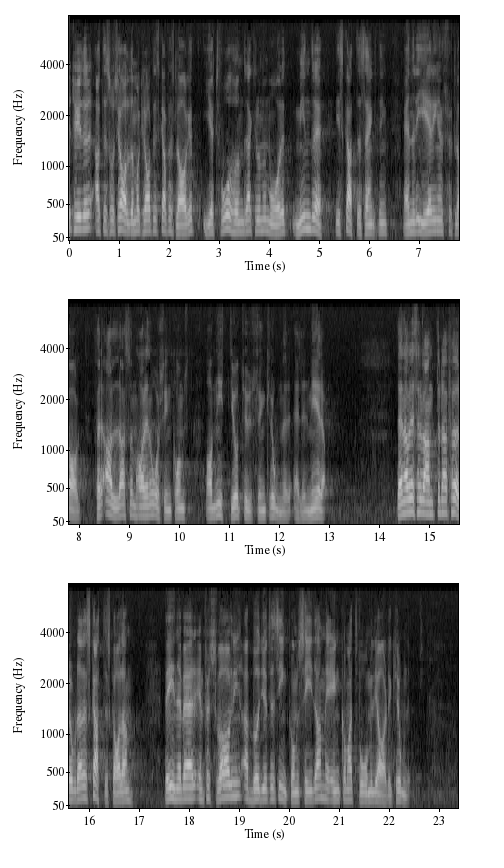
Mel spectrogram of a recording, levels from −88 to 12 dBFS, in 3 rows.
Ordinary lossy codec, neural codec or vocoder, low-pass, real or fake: none; vocoder, 44.1 kHz, 128 mel bands every 512 samples, BigVGAN v2; 7.2 kHz; fake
